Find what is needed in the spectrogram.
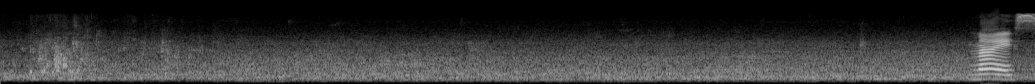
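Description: Steady running water of a plunge pool, an even rushing trickle that holds unchanged, with a slightly louder stir of the water about half a second in.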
